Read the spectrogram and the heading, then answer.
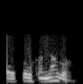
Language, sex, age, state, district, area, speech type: Bodo, male, 18-30, Assam, Udalguri, urban, conversation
